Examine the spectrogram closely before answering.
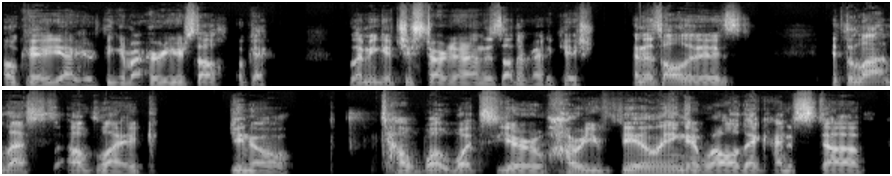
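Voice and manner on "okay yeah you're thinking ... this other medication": fast, flat, matter-of-fact deadpan delivery. Describing a typical prescriber's conversation with patients, mimicking a deadpan delivery. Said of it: "they're very like just deadpan".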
